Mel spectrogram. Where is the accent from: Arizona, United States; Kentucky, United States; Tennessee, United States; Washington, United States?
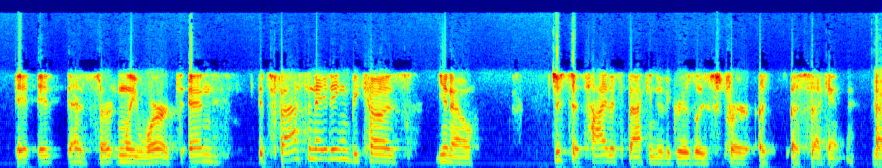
Tennessee, United States; Memphis; I'm from Memphis.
